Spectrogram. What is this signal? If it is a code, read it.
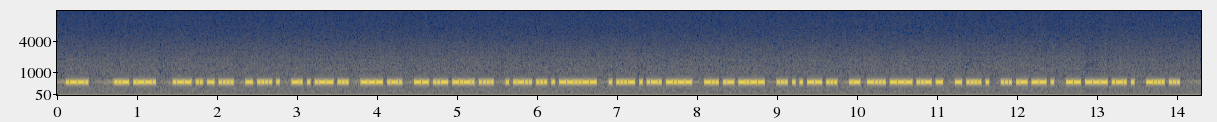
Morse code, heard as a keyed tone, about 53 wpm, 600 Hz. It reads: P UP WITH THE NEWS OR MUCH ELSE, EVERY DAY SEEMS ABOUT THE SAME MORE BS
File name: archived / CRSnet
